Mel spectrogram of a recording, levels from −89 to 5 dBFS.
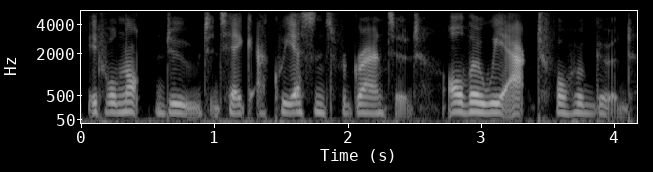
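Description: Nothing technical stands out in this short bit of speech; there's no fault to point to anywhere in it.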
